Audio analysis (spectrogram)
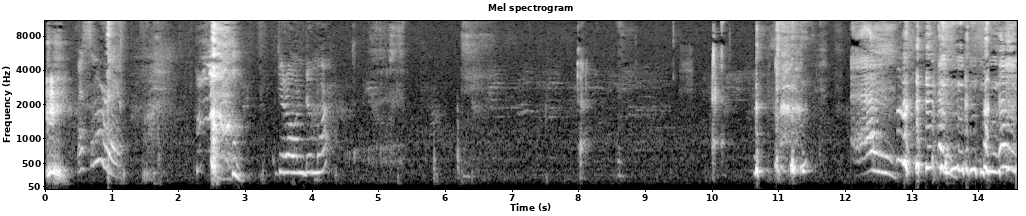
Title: burping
